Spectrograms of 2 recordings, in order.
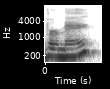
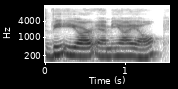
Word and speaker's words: vermeil: So I also have some pieces in vermeil. So that's Vermeil, which I've always been pronouncing vermeil, but I think it is vermeil.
